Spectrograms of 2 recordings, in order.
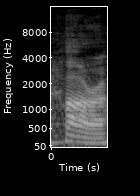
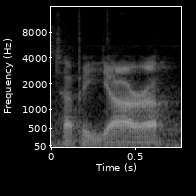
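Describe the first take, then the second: First: The J is sounded like an H. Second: The J is sounded like a Y. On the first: "because Jesus, like J" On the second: "it's probably a Y sound"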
